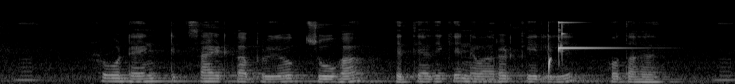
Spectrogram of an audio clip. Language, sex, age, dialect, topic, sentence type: Hindi, male, 18-24, Kanauji Braj Bhasha, agriculture, statement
